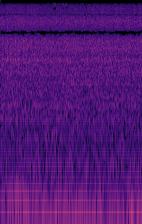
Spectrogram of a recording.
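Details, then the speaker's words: Jaguar E-Type at full operating temperature with cooling fans running and choke in, during carb balancing/adjustment; steady deep idle, even low hum, no knocks or misses; car seems okay, normal warm idle. "So we know we're operating at full temperature now. Car seems okay."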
